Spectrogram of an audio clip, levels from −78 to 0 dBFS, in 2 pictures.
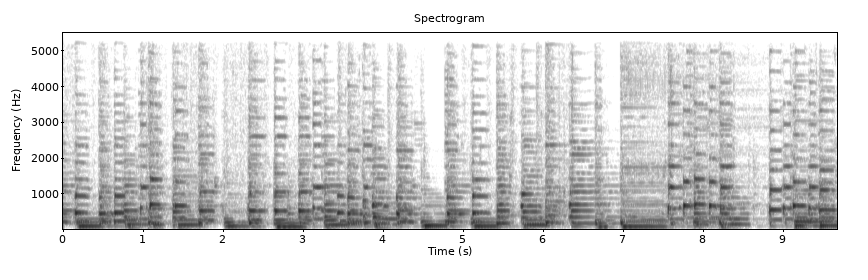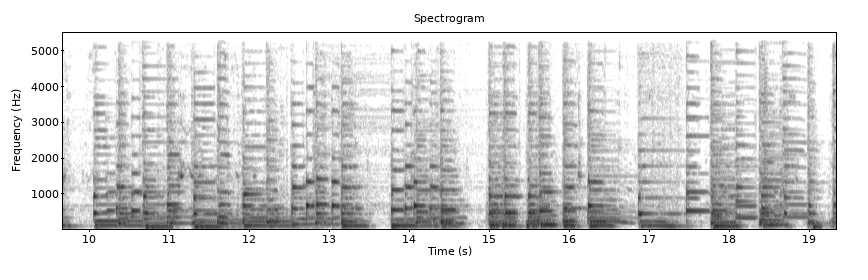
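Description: No audible faults were found anywhere in the clip.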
